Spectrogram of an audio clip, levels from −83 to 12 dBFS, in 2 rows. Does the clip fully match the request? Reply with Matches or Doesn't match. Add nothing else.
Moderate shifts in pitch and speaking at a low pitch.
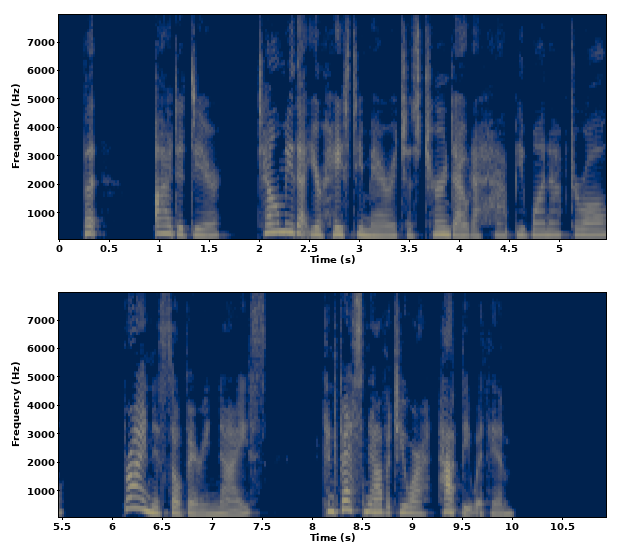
Doesn't match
